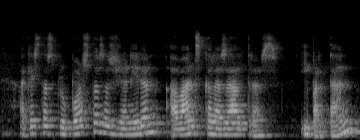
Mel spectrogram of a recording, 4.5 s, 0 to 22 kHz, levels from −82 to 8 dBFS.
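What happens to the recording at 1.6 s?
At 1.6 s the level is partway through an automatic gain rising that runs from 0.51 s to 4.48 s. An automatic gain control judged the input too quiet and kept turning its gain up, about 8 dB over the span. Voice and background swell together, so the room noise climbs with the speech. On the waveform the envelope widens steadily. On a spectrogram the whole band, which stops near 8 kHz on this call path, brightens evenly over time.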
